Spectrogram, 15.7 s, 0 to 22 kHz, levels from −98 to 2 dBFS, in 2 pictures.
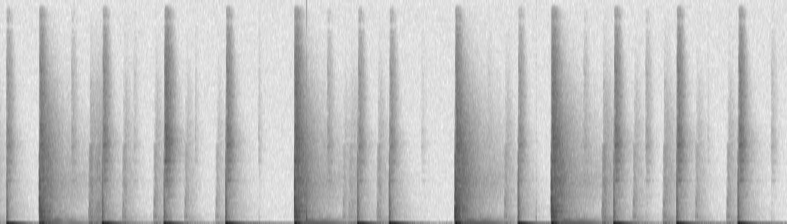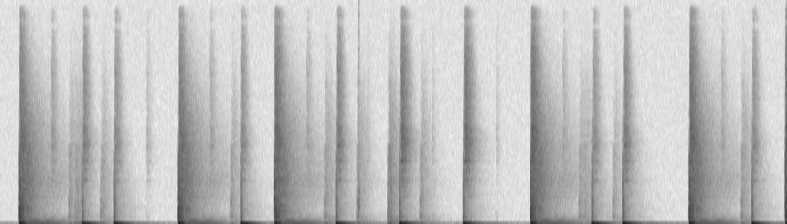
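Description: It's a music clip with two kinds of trouble. There's an electrical switching spike at 3.07 s and again at 11.46 s: a sharp snap sitting on top of the music each time, most likely a nearby switch, motor or static discharge arcing and getting picked up by the audio line. Then at 5.37 s comes a repeated buffer. A tiny slice of about 1.33 ms, which fits a 64-sample buffer, gets played twice more because fresh audio didn't arrive in time. With chunks that small, the hard joins come across as a quick click or buzz rather than a stutter, and essentially nothing is lost.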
